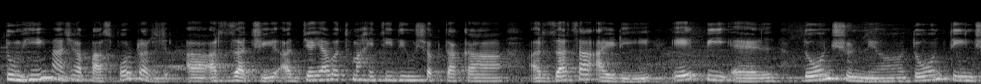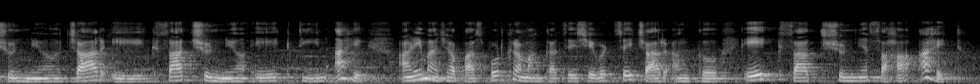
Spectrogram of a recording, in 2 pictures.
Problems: constant background noise, background conversations at intervals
